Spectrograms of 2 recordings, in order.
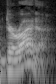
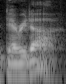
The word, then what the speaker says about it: Derrida: Next up, we have some intellectuals, and they are Jacques Derrida, or Derrida, depends how you pronounce it.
